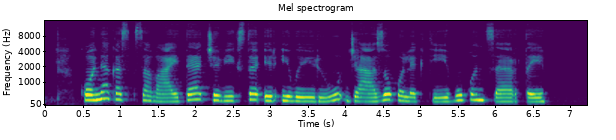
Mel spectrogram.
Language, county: Lithuanian, Kaunas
